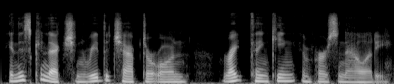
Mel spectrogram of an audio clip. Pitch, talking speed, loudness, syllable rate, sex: 135 Hz, 165 wpm, -20 LUFS, 5.5 syllables/s, male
